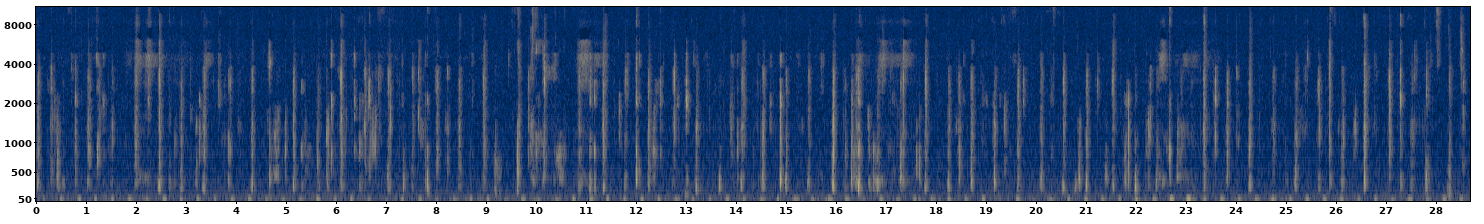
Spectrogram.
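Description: A person chewing raw whole baby squid with the mouth close to the microphone: many wet, irregular clicks of a soft, slippery bite, with no crunch of anything hard.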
